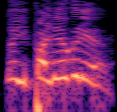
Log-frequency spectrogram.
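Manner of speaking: high, loud parental outcry; alarmed yell. Retold or imitated. 부러진 이빨을 본 부모가 아들에게 소리치듯, 놀라 외치는 고함. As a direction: yell it like a shocked parent spotting the damage. Parents discover broken tooth.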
